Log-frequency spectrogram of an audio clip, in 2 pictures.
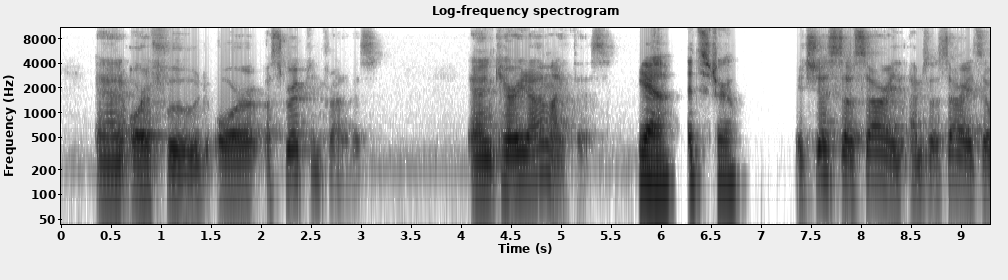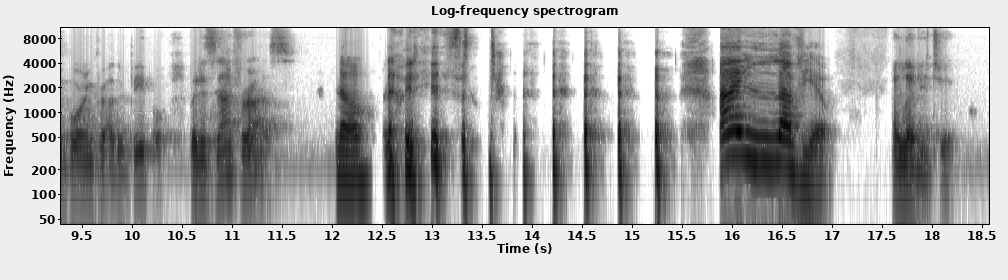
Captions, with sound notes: and or a food, or a script, in front of us and carried on like this? - Yeah it's true. It's just so sorry, I’m so sorry it's so boring for other people, but it's not for us! - No, no it isn't (LAUGHTER) I love you!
